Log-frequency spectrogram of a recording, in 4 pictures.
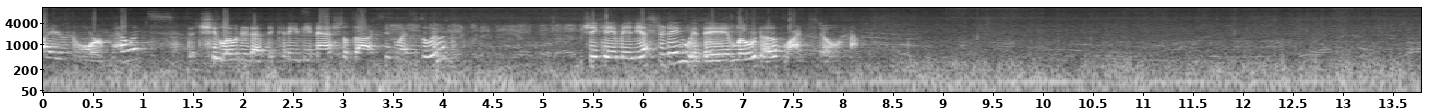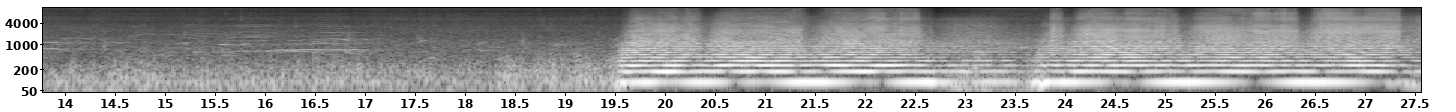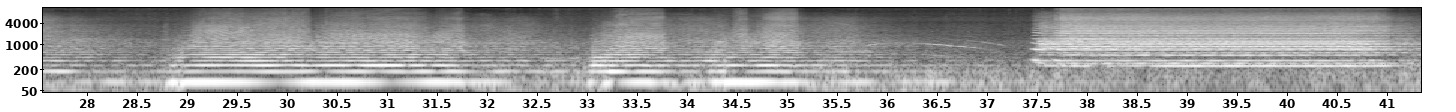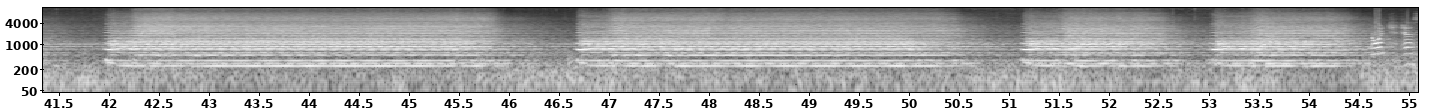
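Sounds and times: deep ship horn blasts: 0.0s - 55.0s
higher-pitched horn blasts: 19.5s - 36.0s, 37.4s - 54.9s.

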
